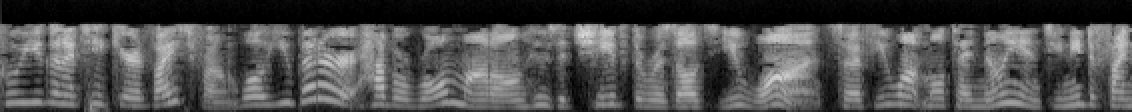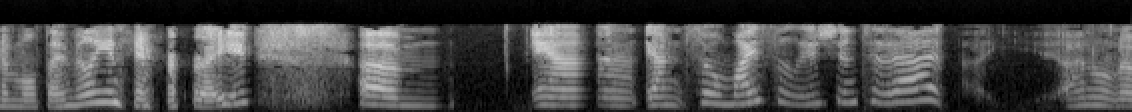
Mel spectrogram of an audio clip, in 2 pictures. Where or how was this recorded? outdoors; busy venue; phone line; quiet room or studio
phone line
